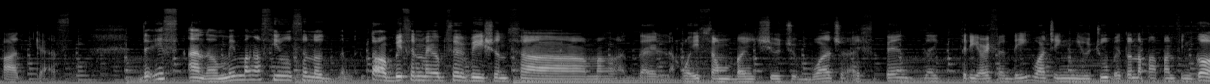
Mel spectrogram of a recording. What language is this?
Filipino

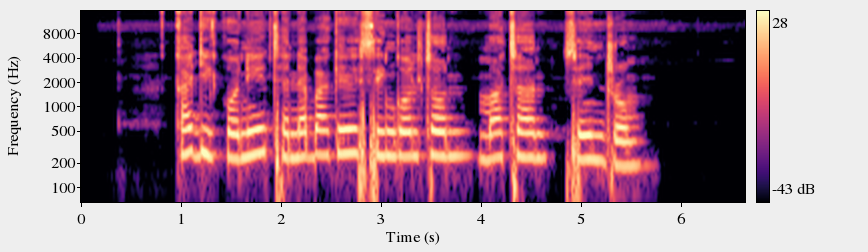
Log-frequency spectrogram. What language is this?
Masai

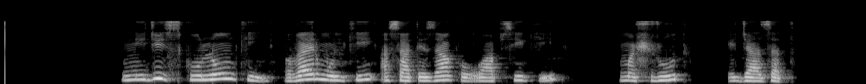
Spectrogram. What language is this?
Urdu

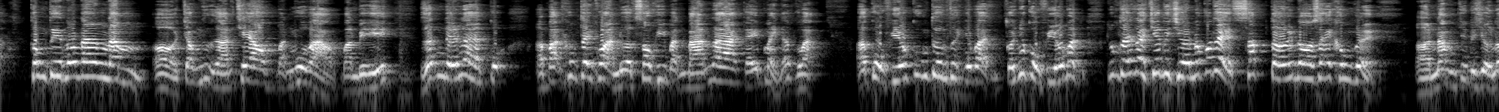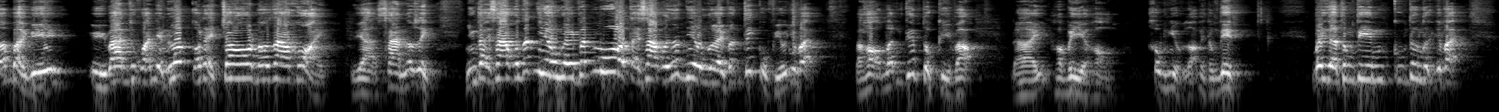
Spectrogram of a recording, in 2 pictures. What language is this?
Vietnamese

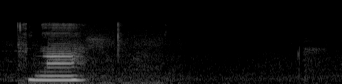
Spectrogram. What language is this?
Malayalam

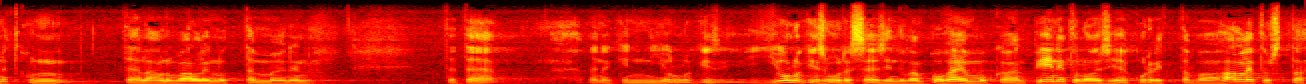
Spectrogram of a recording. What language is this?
Finnish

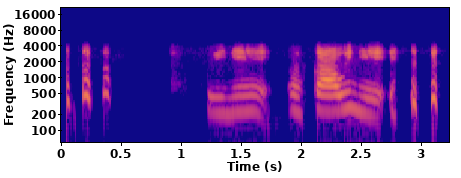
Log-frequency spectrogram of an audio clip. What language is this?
Manipuri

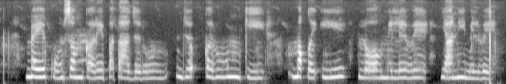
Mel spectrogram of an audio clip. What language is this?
Magahi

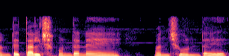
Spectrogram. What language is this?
Telugu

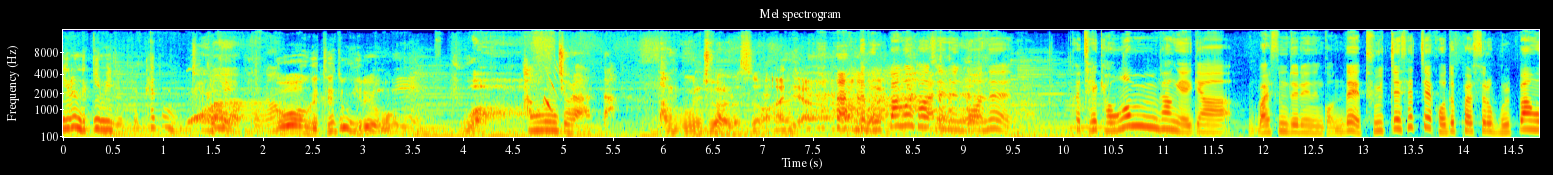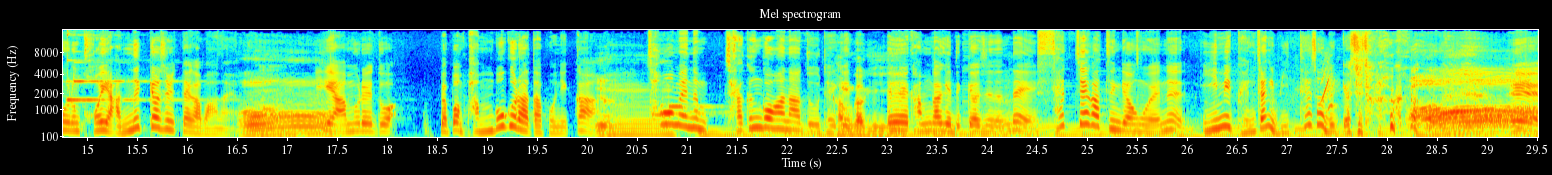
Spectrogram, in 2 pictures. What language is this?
Korean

